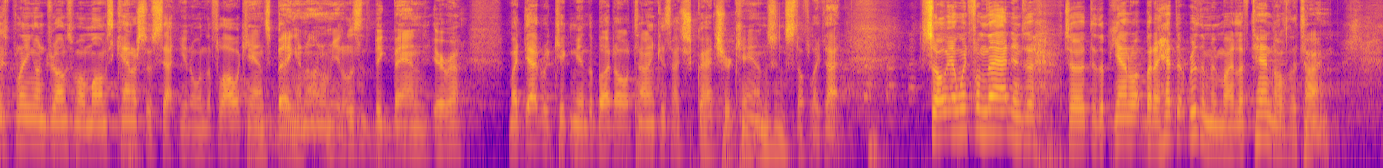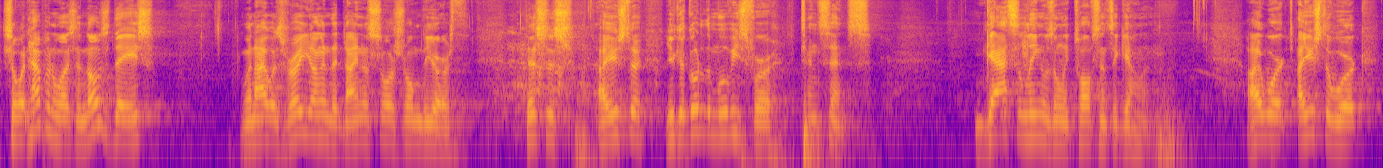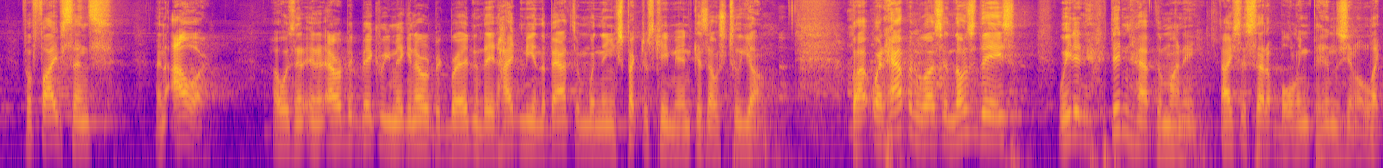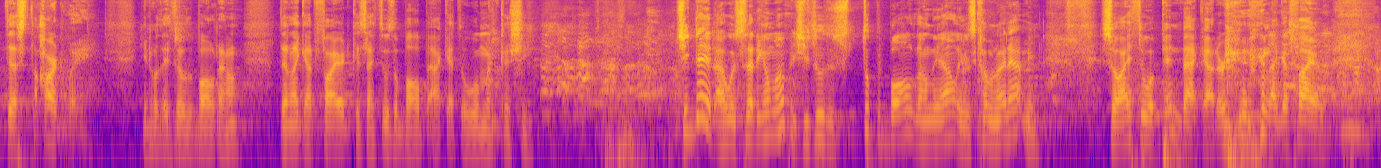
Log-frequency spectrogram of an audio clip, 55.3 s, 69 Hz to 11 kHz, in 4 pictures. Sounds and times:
Speech: 0.0s - 8.4s, 9.2s - 15.4s, 16.2s - 22.6s, 23.6s - 25.5s, 26.3s - 29.8s, 30.4s - 35.4s, 36.2s - 46.8s, 48.2s - 54.8s.

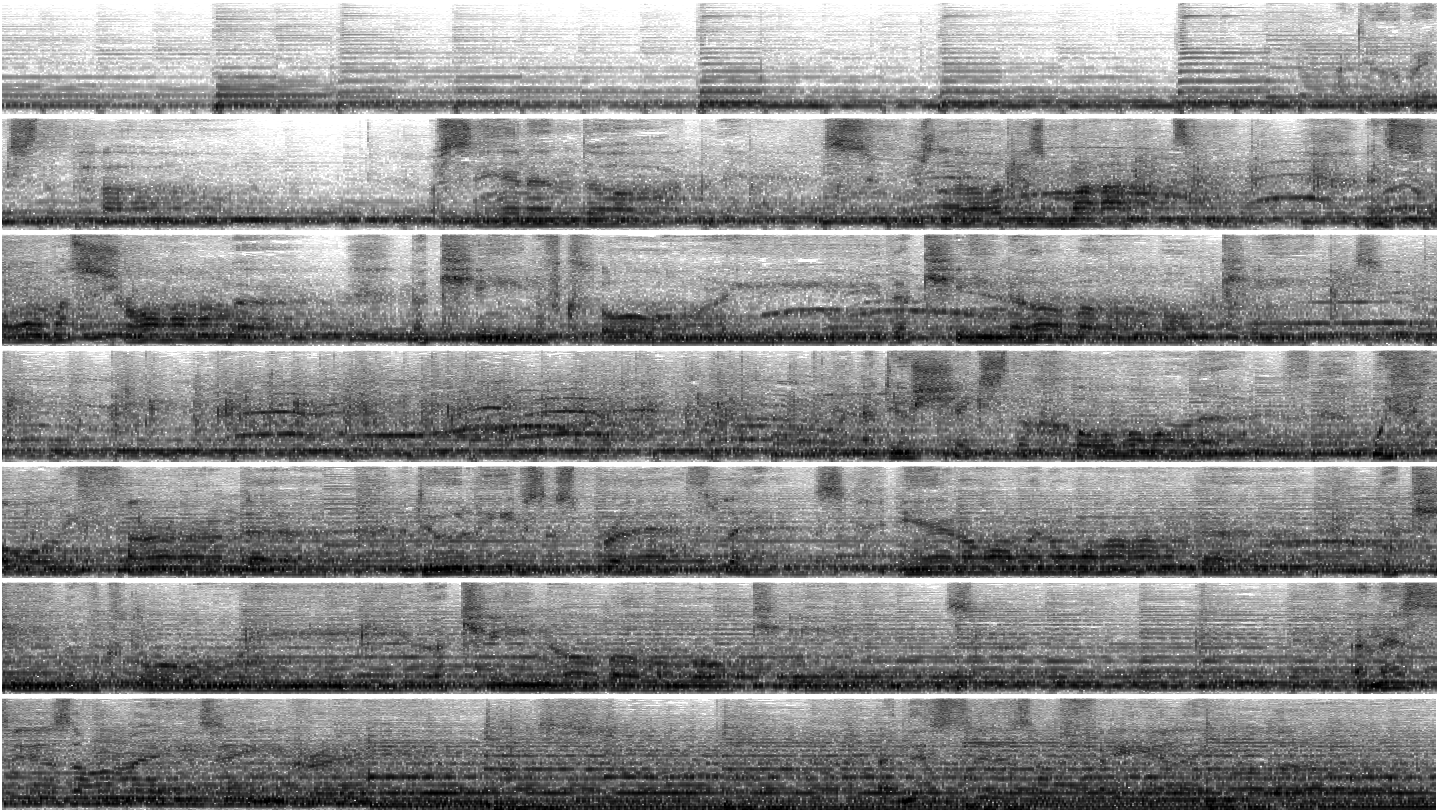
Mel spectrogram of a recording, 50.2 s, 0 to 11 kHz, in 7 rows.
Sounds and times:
Music: 0.0s - 50.2s.

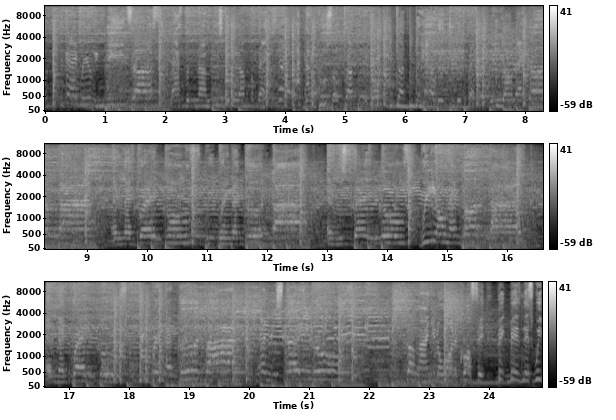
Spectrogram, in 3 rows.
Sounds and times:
Rhythm and blues: 0.0s - 24.8s.

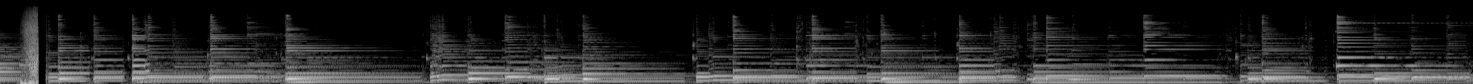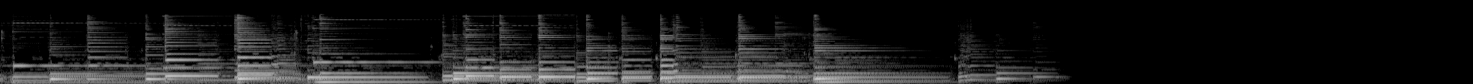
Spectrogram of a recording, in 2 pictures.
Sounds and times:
Music: 0.0s - 25.5s.

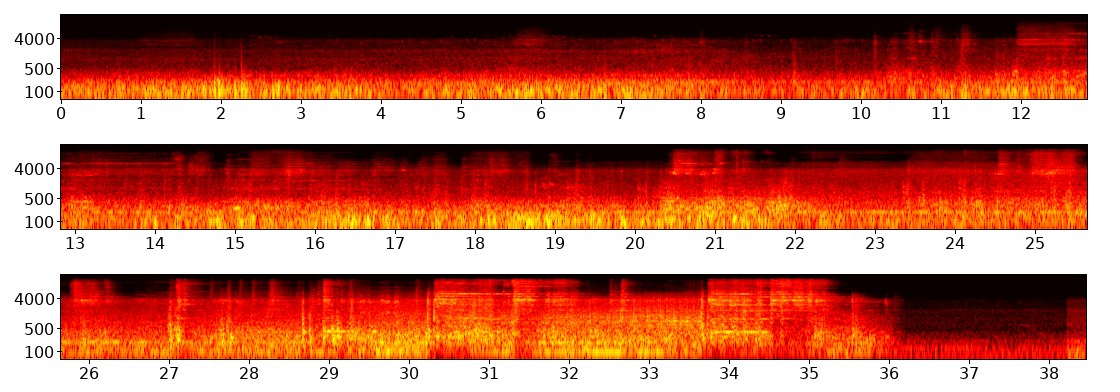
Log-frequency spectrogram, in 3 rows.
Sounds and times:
Railroad car, train wagon: 0.0s - 38.4s
Train: 0.0s - 38.4s
Train wheels squealing: 5.5s - 19.1s, 20.4s - 33.0s, 33.7s - 36.2s
Clickety-clack: 8.0s - 22.1s, 27.0s - 35.8s.

